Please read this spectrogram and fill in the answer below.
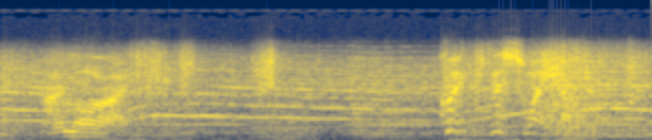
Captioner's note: sirens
